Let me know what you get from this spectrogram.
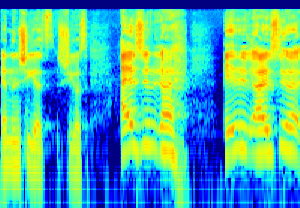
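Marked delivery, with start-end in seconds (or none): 1.6-4.0 put-on very slow, drawn-out, slurred drunk voice. Retelling what a drunk girl in his bed said: imitating a drunk girl. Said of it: "drunk as shit".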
